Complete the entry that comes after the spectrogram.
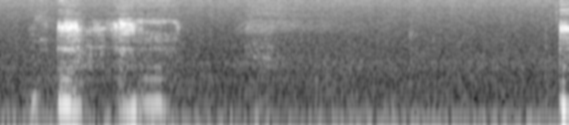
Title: snoring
